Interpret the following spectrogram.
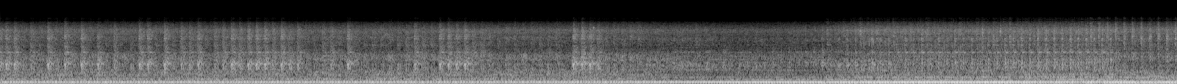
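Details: Internal engine knock on a 1994 Grand, 4-litre engine, at idle: regular knock about four per second hammering over the idle without letting up; cause not stated.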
